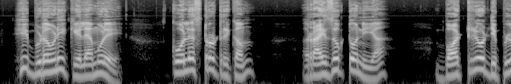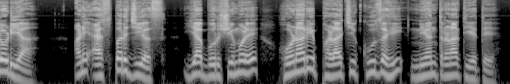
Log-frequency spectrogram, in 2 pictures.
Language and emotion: Marathi, neutral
